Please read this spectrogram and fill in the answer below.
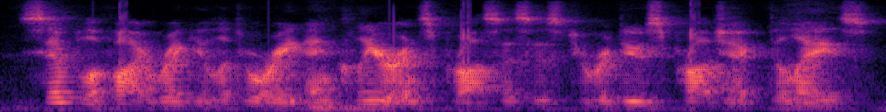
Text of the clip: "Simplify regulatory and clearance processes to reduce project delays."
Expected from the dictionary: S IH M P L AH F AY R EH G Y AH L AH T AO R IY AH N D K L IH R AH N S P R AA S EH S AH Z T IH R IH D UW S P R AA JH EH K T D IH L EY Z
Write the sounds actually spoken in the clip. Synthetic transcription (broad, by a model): S IH M P L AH F AY R EH G Y AH L AH T AO R IY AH N K L IH R AH N S P R AA S EH S AH Z T IH R IH D UW S P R AA JH EH K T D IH L EY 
